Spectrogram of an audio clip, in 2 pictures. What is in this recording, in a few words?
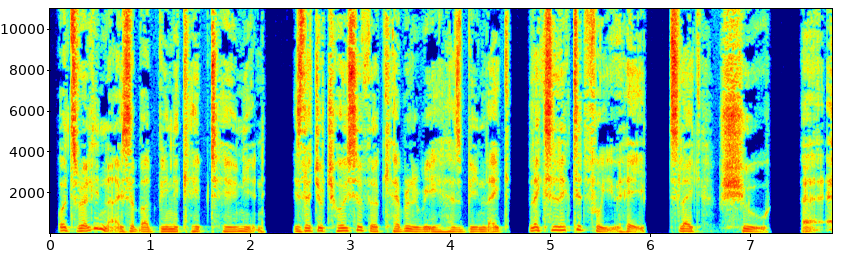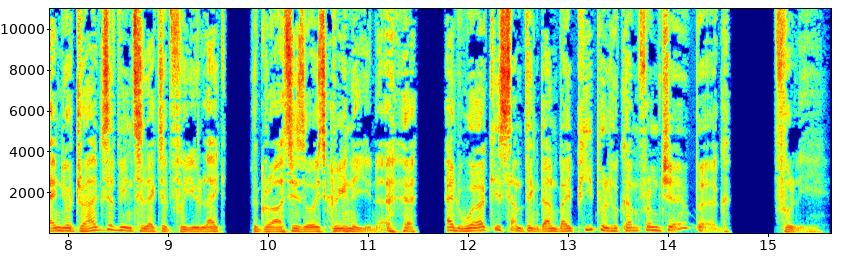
Character Capetonian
